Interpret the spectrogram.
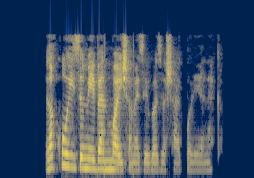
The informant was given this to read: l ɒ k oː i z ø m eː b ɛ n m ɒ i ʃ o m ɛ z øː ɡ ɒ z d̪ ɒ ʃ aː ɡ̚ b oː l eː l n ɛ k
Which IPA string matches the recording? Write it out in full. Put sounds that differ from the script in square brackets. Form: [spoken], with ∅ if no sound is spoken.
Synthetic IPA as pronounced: l ɒ k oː i z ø m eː b ɛ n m ɒ i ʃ [ɒ] m ɛ z øː ɡ ɒ z d̪ ɒ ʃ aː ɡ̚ b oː l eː l n ɛ k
